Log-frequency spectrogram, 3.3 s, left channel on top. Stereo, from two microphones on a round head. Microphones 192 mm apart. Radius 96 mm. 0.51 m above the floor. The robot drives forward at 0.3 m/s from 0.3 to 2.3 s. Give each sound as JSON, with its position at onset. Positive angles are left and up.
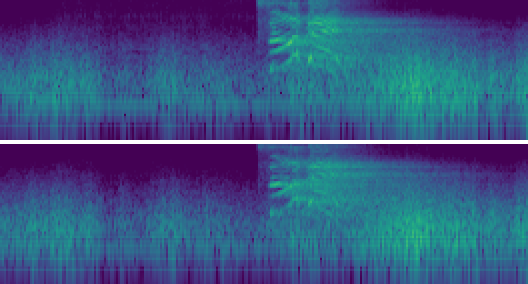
{"t": 1.6, "sound": "a shout", "side_deg": 30, "distance_m": 0.9}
